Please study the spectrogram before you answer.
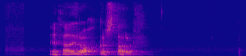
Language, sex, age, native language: Icelandic, female, 10, Icelandic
